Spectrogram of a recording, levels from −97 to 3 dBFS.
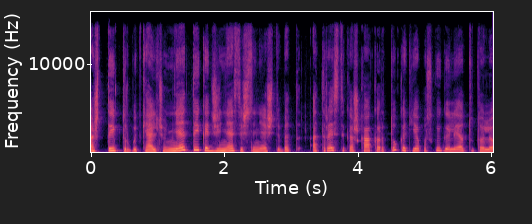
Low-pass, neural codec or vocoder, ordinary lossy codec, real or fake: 14.4 kHz; none; AAC, 96 kbps; real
